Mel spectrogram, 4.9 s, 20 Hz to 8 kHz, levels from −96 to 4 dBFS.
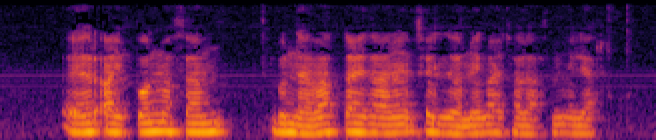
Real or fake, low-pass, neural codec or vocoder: real; 7.2 kHz; none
